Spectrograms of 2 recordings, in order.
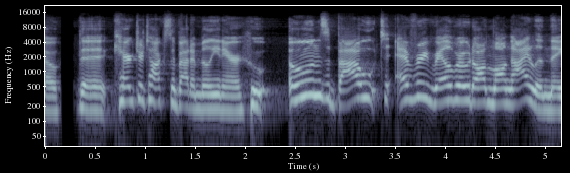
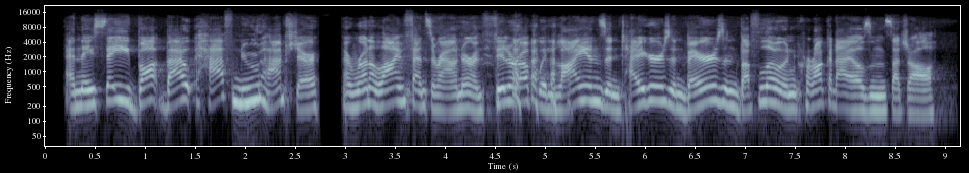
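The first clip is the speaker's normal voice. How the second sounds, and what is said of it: Put-on old-fashioned regional rural accent. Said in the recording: “excuse my accent, this is literally how it's written. It's written like kind of phonetically ... I don't know what kind of accent that's supposed to be ... the old New Hampshire accent”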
